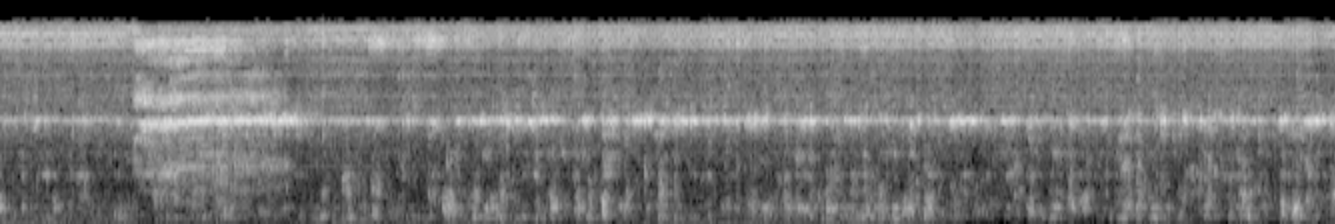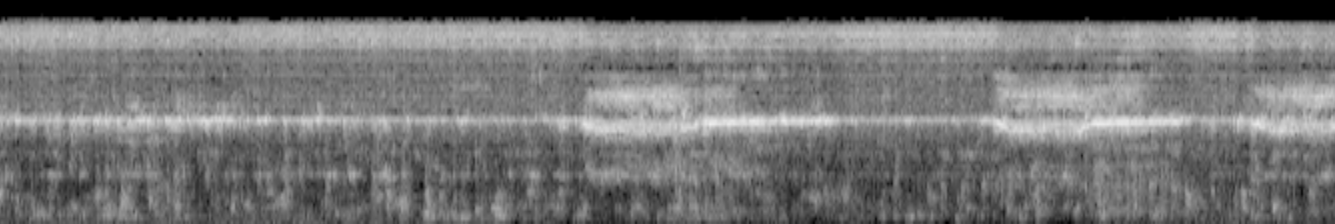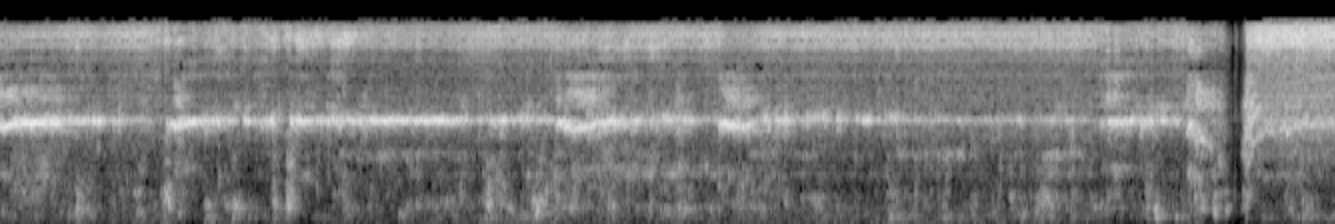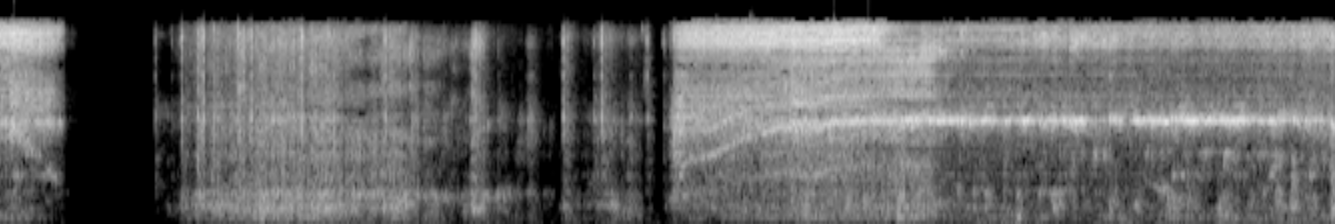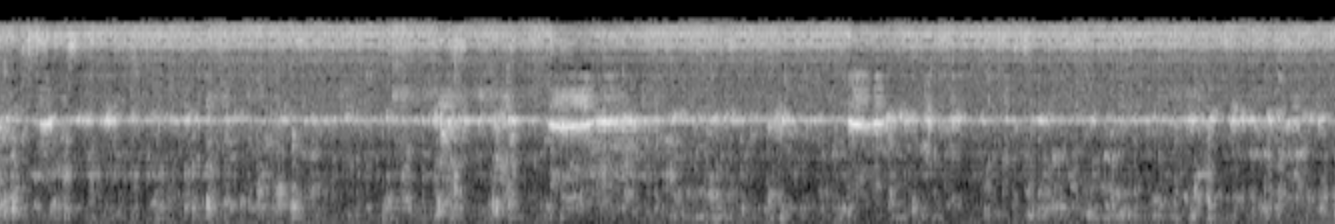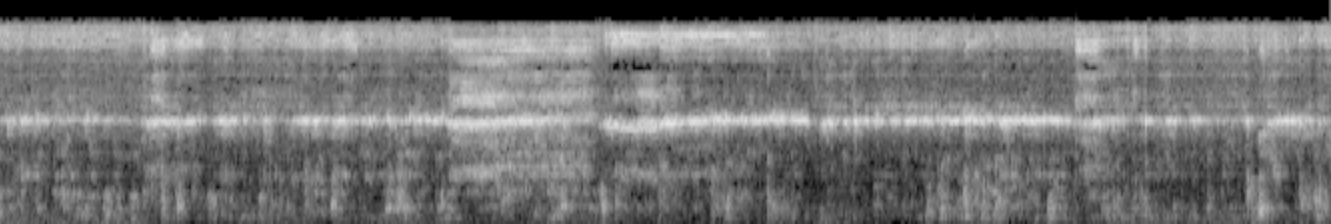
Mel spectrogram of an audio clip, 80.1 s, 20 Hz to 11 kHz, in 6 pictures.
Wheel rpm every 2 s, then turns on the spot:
230, 230, 230, 230, 230, 230, 230, 230, 230, 230, 230, 230, 230, 230, 230, 230, 230, 230, 230, 160, 30, 10, 20, 110, 220, 230, 230, 230, 230, 230, 230, 230, 230, 230, 230, 230, 230, 230, 230, 230.
42-46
